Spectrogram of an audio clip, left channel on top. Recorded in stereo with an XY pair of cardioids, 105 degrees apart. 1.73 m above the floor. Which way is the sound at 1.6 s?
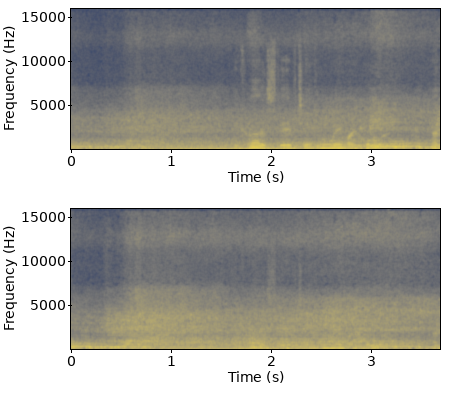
60° left.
